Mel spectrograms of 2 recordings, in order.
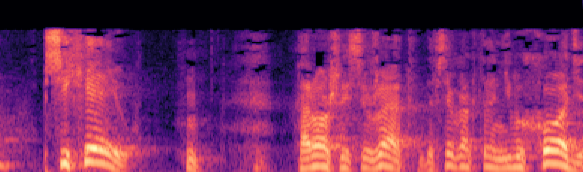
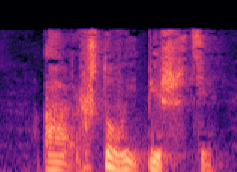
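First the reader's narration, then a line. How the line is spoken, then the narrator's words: Plain question. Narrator (Russian): спросил Клочков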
